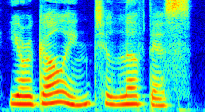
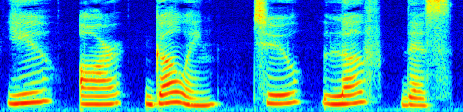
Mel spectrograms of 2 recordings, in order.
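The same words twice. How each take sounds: First: Said in the usual way. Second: Very slow, each word separate; slow read-along. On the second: Shown as a demonstration. Teacher has learners follow along, slow read-along. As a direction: read it one word at a time, slowly. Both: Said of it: "跟我慢读一遍".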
